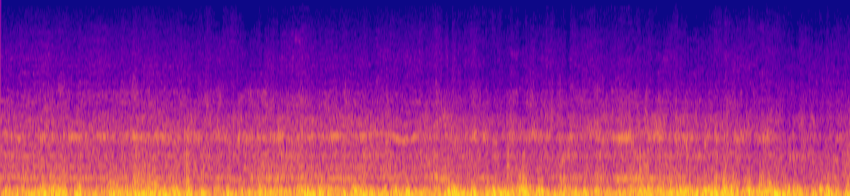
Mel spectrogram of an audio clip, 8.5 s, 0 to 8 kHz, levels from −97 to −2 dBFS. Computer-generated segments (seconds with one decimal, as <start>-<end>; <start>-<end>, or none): 1.8-2.8; 4.2-8.5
